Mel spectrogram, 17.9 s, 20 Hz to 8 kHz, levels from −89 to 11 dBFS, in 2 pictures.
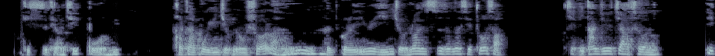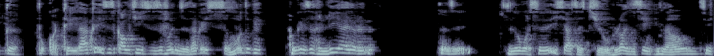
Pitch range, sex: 115-170 Hz, male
